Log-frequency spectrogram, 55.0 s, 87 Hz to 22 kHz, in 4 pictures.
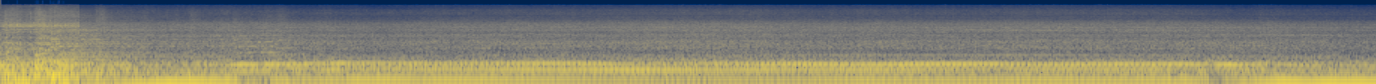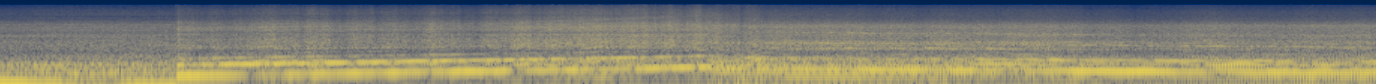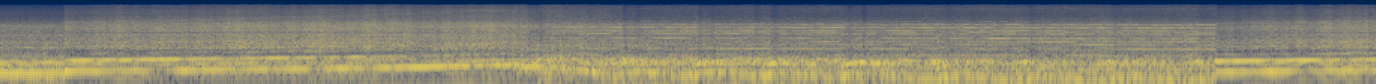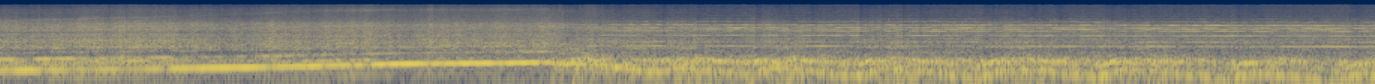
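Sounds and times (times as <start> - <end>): turbocharged engine revving: 0.0 - 55.0.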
